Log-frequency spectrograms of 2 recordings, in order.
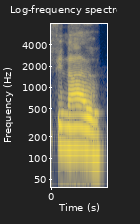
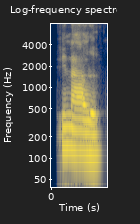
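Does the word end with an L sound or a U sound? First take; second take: U sound; L sound. First: The final L sounds like a U glide. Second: The final L sounds like a clear L. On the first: "ela pode ser com som de U" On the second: "e com som de L"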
